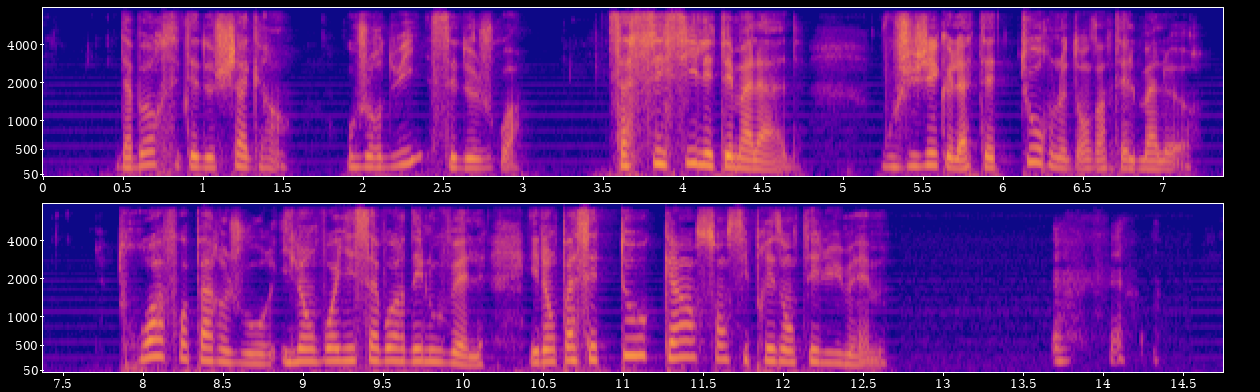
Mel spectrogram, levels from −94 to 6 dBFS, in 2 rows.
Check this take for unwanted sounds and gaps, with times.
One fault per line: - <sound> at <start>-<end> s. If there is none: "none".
- laugh at 13.7-14.4 s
